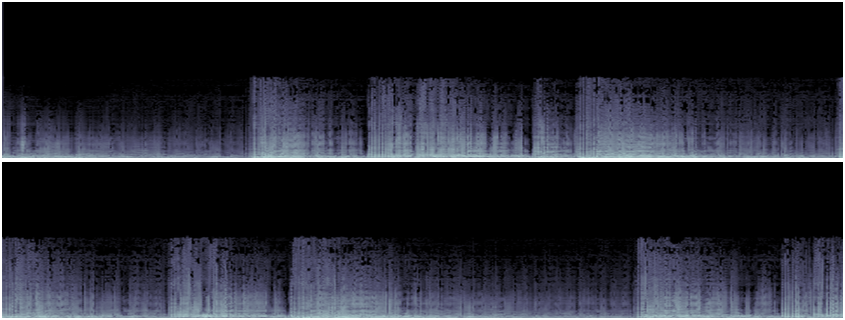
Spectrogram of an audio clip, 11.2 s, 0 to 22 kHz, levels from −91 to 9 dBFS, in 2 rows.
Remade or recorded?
remade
